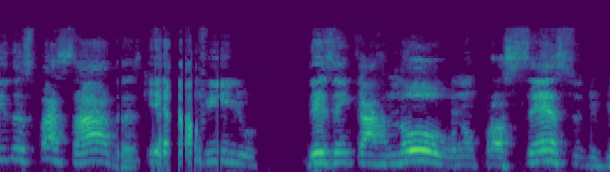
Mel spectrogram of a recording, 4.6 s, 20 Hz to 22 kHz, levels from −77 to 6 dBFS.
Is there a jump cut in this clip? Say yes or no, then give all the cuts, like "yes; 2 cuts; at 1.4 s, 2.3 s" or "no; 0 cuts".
yes; 3 cuts; at 1.0 s, 1.4 s, 3.4 s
